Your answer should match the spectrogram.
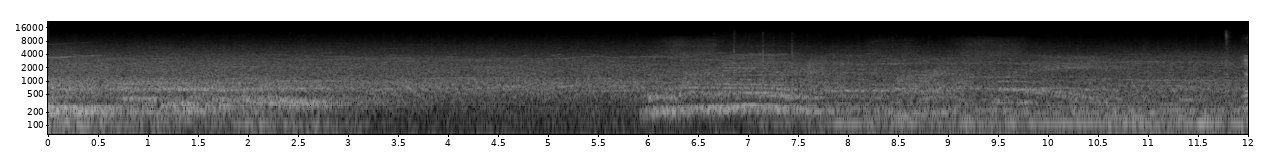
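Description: Ballpark crowd cheering, with music playing over the stadium sound system. The music swells again about halfway through.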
